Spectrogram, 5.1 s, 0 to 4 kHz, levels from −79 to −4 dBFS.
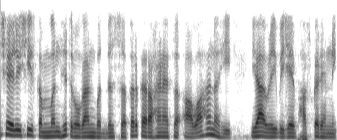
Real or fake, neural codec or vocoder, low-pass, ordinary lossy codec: fake; codec, 16 kHz, 1 kbps, X-Codec, HuBERT features, trained on LibriSpeech; 3.6 kHz; none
